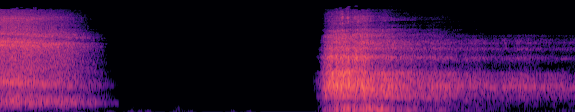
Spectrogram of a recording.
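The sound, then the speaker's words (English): A deep, airy breath drawn in, a short pause of silence, then a long, audible exhale like a sigh that tapers off gradually. Fairly loud, with no talking. “I'm going to take a deep breath”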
